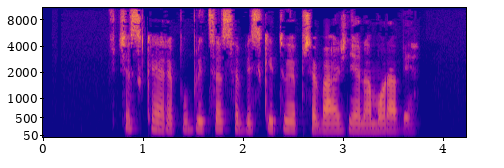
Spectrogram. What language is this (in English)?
Czech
